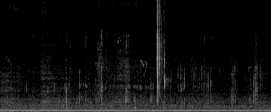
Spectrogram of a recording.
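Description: Faint chewing and small mouth clicks of someone eating a forkful of food, with one sharper click about three seconds in, over a steady low hum.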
